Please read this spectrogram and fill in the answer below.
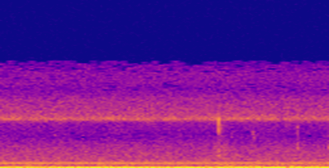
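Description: Faint open-air quiet on the water: a low rumble with a steady thin hum under it, and one faint tick a little past halfway.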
